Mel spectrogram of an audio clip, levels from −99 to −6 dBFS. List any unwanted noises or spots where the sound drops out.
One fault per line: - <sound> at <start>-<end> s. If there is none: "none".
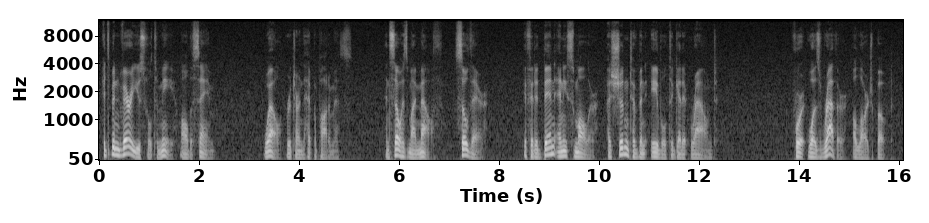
none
